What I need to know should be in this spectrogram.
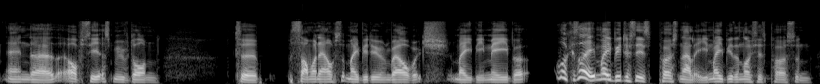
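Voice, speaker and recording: In a casual Q&A, a middle-aged British YouTube gaming host works through viewer questions plainly, wandering off and restarting sentences often. His medium-pitched, gravelly voice is expressive and quick. It's a close, dry recording with a slightly dull, lo-fi tone.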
